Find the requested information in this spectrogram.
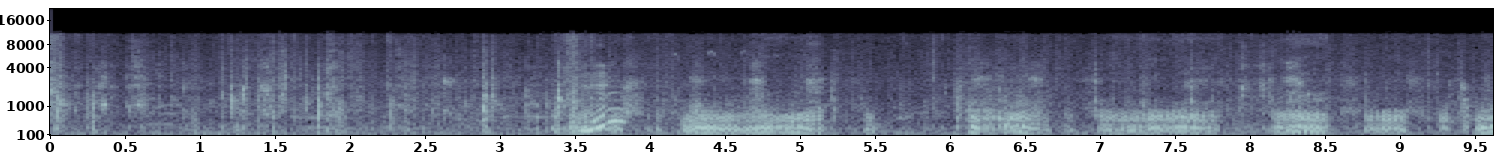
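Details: Pomeranian named Louis, a pet kept indoors, reacting quickly to a children's dog toy: low rumbling growls in several sustained bursts, with human voices talking over and between them.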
